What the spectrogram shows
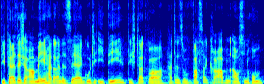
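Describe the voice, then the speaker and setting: Male pastor, gravelly voice, slow deliberate sermon, emphatic repetition, long church-hall reverb. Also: mid-range voice, a bit bright. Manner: emphatic, repeats key phrases.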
